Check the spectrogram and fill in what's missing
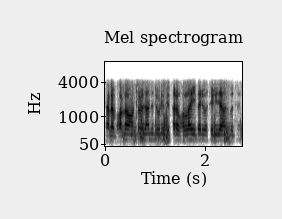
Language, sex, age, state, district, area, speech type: Odia, male, 18-30, Odisha, Jagatsinghpur, urban, conversation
